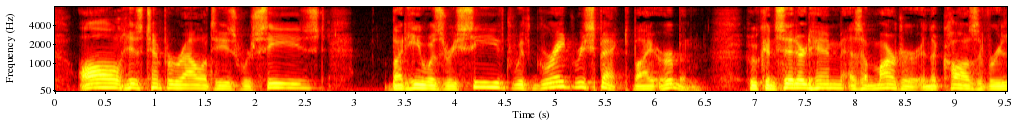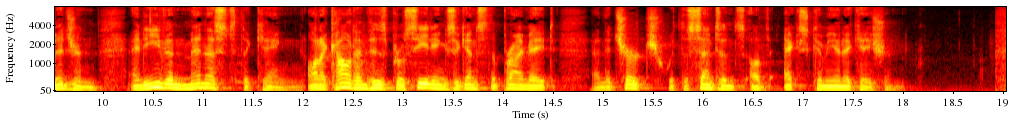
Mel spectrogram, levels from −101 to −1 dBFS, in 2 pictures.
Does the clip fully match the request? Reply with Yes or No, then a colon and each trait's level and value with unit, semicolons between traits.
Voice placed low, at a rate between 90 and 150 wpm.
Yes: low, 115 Hz; average, 145 wpm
